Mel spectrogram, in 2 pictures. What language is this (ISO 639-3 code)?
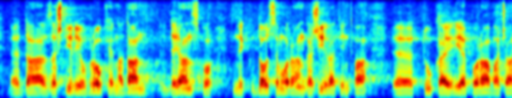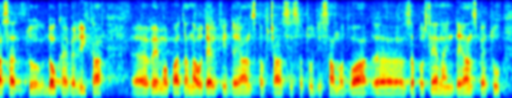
slv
